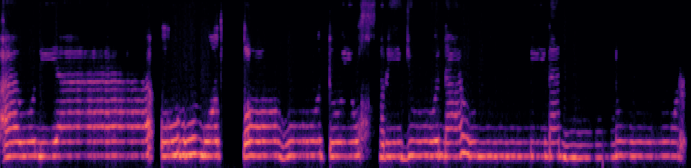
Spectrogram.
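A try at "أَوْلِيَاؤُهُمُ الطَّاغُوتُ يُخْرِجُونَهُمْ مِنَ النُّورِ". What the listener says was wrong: Ya, sempurnakan lagi tasydidnya. Kurang sedikit tasydidnya. Nun.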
